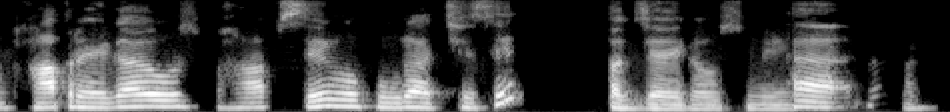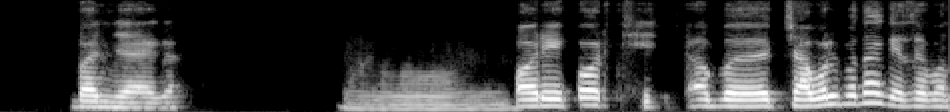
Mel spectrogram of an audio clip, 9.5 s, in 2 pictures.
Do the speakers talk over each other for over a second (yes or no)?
no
